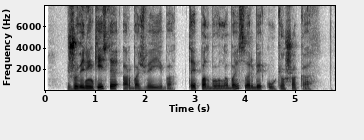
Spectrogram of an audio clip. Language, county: Lithuanian, Klaipėda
